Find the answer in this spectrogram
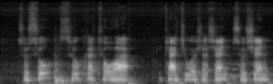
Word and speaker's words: SOHCAHTOA: So soka toa catch your session. So shin SOHCAHTOA. So shin doyale. Can you pronounce it to her?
